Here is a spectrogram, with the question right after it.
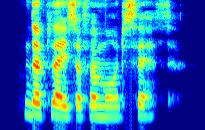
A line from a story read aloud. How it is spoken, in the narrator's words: she said coolly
